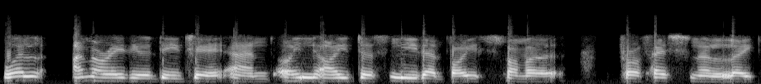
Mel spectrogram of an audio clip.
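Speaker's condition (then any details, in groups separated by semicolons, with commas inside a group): Slurred speech, mild; slurred speech since fall from two-story window at age three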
